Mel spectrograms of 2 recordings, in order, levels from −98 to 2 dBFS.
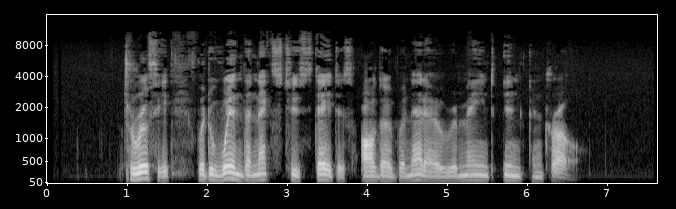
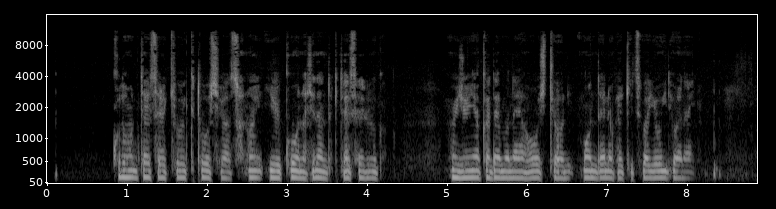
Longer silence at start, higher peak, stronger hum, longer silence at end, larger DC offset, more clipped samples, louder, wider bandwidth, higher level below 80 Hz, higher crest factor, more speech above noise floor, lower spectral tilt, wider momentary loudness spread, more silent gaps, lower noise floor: about the same, 0.95 s vs 0.85 s; first, -2 dBFS vs -22 dBFS; neither; first, 1 s vs 0.5 s; neither; neither; first, -22 LUFS vs -41 LUFS; about the same, 10.5 kHz vs 11.5 kHz; first, -64 dBFS vs -86 dBFS; about the same, 22 dB vs 20 dB; first, 49 dB vs 41 dB; about the same, -5.5 dB/octave vs -5 dB/octave; about the same, 10 LU vs 9 LU; neither; second, -71 dBFS vs -82 dBFS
